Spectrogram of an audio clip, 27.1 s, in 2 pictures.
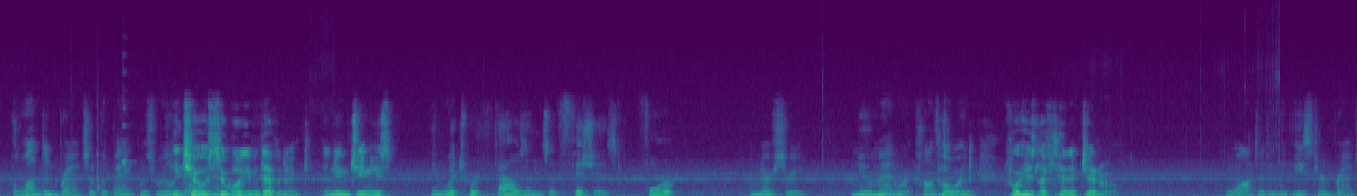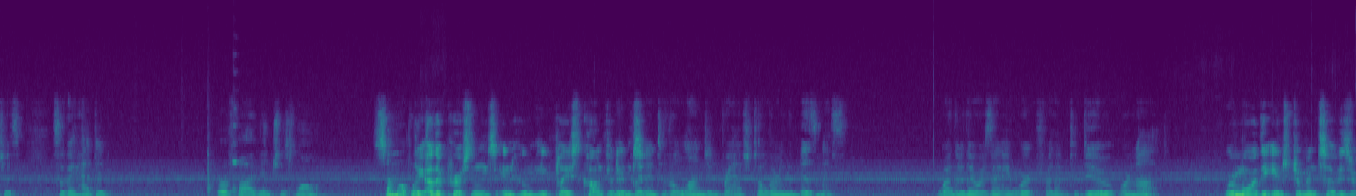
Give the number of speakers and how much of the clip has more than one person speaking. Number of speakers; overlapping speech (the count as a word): three, about 7%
